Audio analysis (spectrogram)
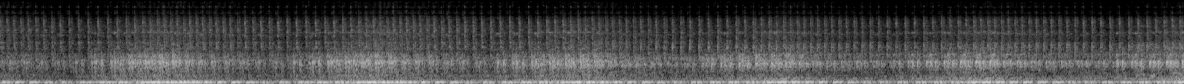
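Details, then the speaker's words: Detroit Diesel 6-71 in a 4104, after coolant-in-oil repair, contaminated crankcase still being flushed: idle swells and sags about every two seconds, hunting idle; idle adjustment deferred until cleaned out. "yeah for idle just got that hunt but I don't want I don't want to adjust that until we get all cleared out of there"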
